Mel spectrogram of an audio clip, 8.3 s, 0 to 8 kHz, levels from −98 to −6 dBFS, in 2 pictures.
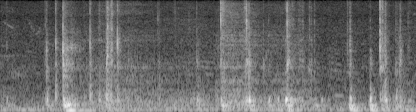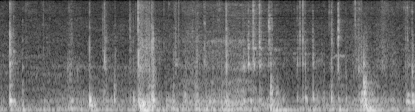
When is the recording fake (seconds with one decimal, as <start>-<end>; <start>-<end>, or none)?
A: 6.5-7.4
